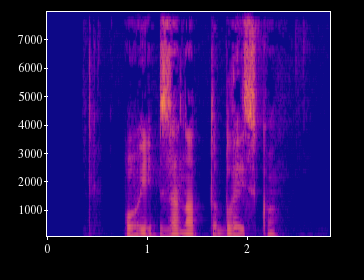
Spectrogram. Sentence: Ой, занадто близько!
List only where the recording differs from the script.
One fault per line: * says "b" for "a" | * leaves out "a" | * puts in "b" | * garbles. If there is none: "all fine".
all fine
